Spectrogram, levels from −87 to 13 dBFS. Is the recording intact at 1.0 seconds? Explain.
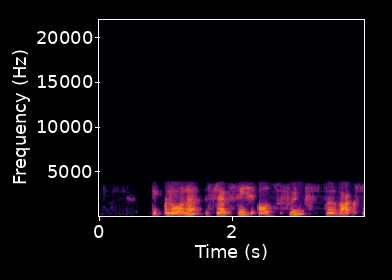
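Yes, the audio is intact at 1.0 seconds: the speech there passes through G.711 telephone coding as expected, with no fault at that moment.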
